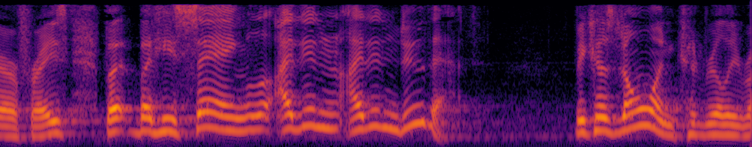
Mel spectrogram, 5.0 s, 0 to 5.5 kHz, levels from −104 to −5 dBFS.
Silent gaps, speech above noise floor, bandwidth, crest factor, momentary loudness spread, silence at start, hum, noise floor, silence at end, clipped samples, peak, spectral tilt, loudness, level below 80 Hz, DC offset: none; 35 dB; 5.2 kHz; 18 dB; 6 LU; 0 s; none; -74 dBFS; 0 s; under 0.1%; -20 dBFS; -5 dB/octave; -39 LUFS; -86 dBFS; under 0.1%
